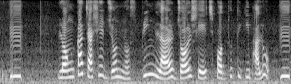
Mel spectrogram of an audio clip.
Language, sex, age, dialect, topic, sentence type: Bengali, female, 18-24, Standard Colloquial, agriculture, question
